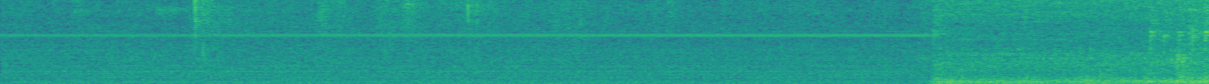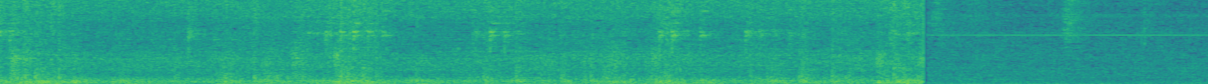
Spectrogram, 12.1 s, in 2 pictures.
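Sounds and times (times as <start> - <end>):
train wheels rumbling on rails: 4.6 - 10.7
faint track clacks: 4.7 - 10.7.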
